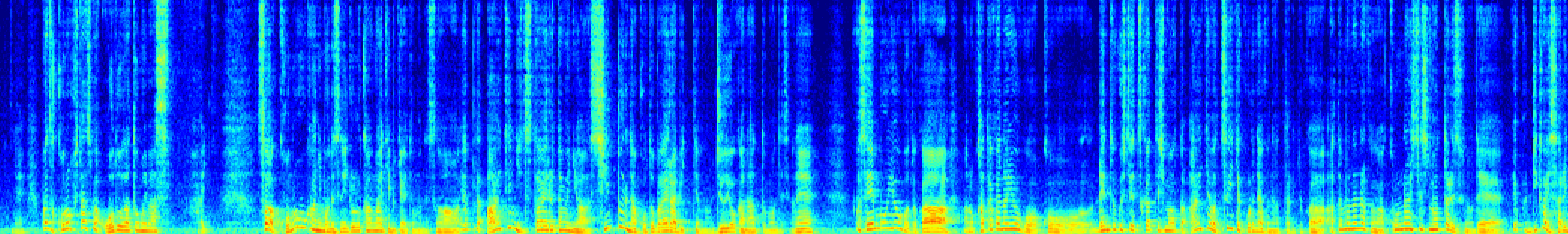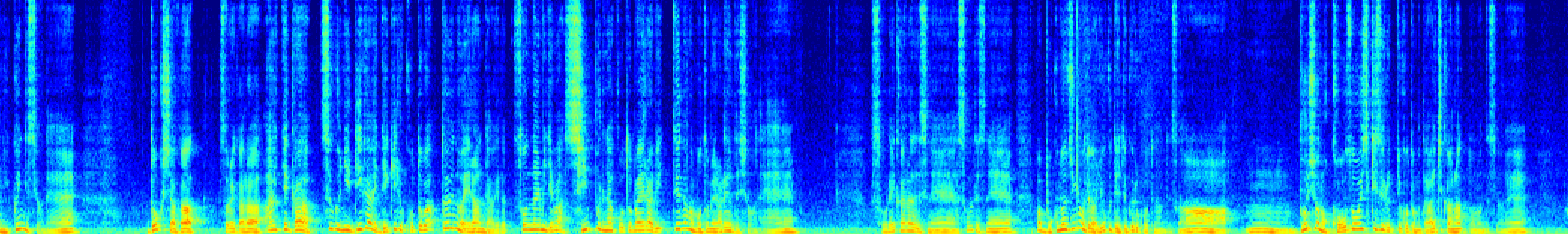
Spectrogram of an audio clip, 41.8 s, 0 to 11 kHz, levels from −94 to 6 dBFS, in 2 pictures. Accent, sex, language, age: native, male, Japanese, 50-69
